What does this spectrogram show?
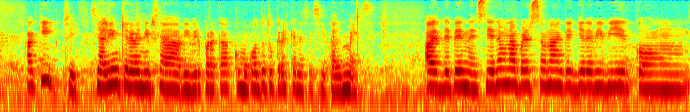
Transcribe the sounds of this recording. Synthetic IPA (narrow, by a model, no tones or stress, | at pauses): akisisialɣje̞ŋkje̞ɾe̞β̞e̞niɾse̞aβiβ̞iɾpaɾakako̞mokwant̪ot̪ukɾeskene̞se̞sit̪alme̞s | aβe̞ɾðe̞pe̞nd̪esieɾeunape̞ɾso̞nake̞kje̞ɾe̞βiβiɾko̞ŋ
